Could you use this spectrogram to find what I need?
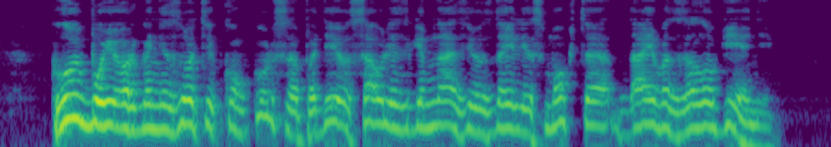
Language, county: Lithuanian, Klaipėda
